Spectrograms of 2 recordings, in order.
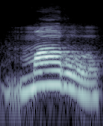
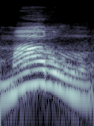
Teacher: Ketika ro sukun ee harus dibaca tebal.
